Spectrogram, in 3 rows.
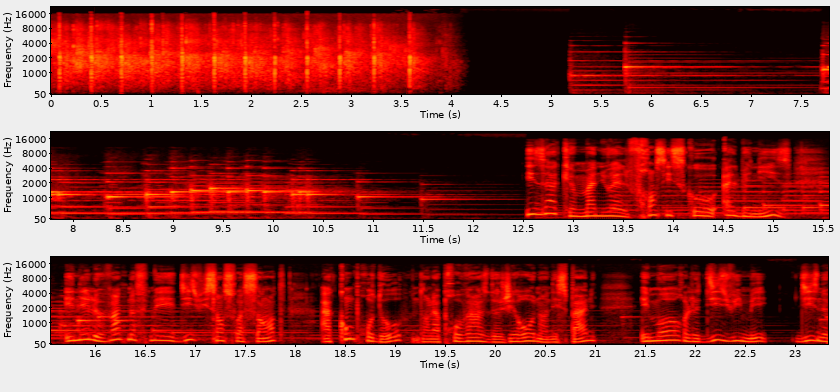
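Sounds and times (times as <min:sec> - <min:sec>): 
lively audience applause for pianists: 0:00.0 - 0:04.2
piano playing: 0:05.2 - 0:23.3
speech: 0:12.9 - 0:23.3.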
